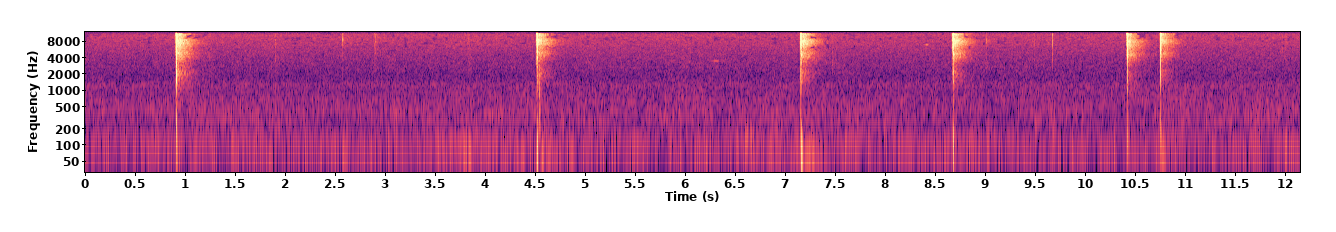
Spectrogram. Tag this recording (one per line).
nail
nipper
bathroom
